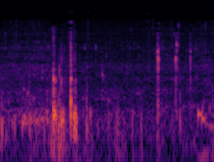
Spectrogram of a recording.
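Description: Underwater water noise heard through a camera housing on a speargun as a freediver swims, with irregular knocks and clicks; the loudest two knocks come about half a second and three-quarters of a second in.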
